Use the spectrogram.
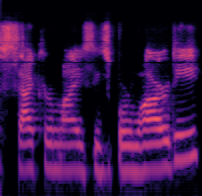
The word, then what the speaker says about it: Saccharomyces boulardii: I can't hear the pronunciation. Saccharomyces boulardii, Saccharomyces.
